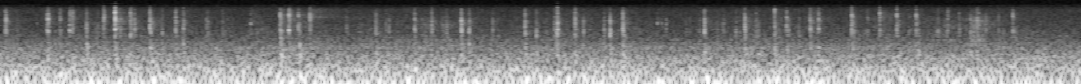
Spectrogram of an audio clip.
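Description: Faint typing on a computer keyboard: an uneven run of key clicks, several a second.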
